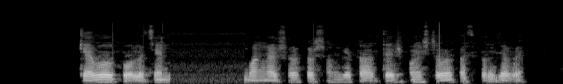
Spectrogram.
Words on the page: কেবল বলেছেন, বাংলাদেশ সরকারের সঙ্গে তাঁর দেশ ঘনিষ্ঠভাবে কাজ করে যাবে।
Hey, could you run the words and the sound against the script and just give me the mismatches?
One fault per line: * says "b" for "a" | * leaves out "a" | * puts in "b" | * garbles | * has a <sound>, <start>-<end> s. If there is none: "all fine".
all fine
